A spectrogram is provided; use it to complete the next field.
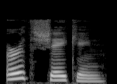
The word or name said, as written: earth-shaking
